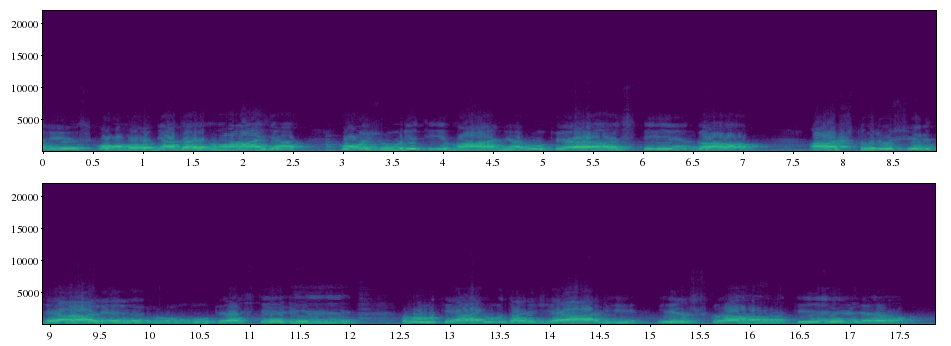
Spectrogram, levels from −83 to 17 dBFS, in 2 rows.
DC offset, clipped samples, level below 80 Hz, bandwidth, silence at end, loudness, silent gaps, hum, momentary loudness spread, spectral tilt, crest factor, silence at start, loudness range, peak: under 0.1%; under 0.1%; -48 dBFS; 5.2 kHz; 0 s; -23 LUFS; none; none; 9 LU; -8.5 dB/octave; 12 dB; 0 s; 2 LU; -12 dBFS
